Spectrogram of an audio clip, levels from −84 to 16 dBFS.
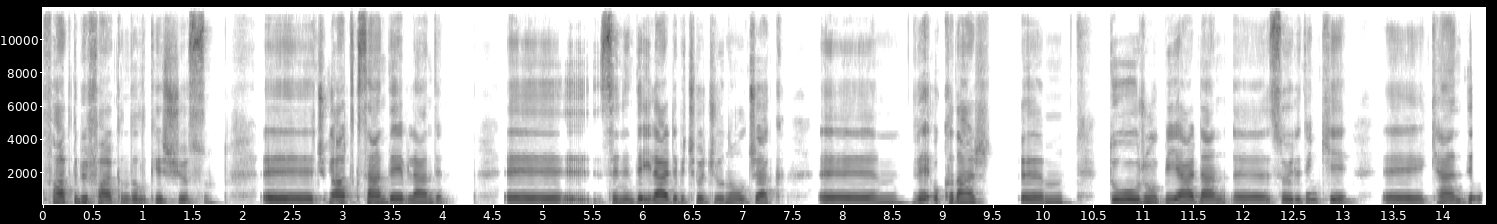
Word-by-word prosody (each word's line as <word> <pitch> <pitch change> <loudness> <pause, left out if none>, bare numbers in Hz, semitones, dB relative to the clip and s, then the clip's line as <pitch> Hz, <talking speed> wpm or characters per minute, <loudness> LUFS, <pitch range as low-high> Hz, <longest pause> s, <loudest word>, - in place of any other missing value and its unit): farklı 240 0 +1
bir 250 - +2
farkındalık 155 -7 -2
yaşıyorsun. 140 -2 -2 0.5
Eee, 155 -2 +5
çünkü 205 +7 -2
artık 200 0 +2
sen 205 -1 +2
de 225 - +5
evlendin. 230 +3 0 0.5
Eee, 175 - 0
senin 185 -1 -1
de 220 - +5
ileride 220 -1 +4
bir 215 - -7
çocuğun 220 0 -4
olacak, 220 +1 -2 0.3
emm, 170 -1 0 0.2
ve 205 - +2
o - - -3
kadar, 255 +2 0 0.3
emm, 190 0 0 0.5
doğru 200 +7 +4
bir 210 - -2
yerden, 210 0 +2
eee, 180 -1 -2
söyledin 195 - -2
ki, 165 - -2 0.3
eee, 165 -2 -1
kendi 185 +1 -2
195 Hz, 125 wpm, -23 LUFS, 170-220 Hz, 0.5 s, Eee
